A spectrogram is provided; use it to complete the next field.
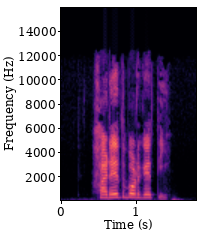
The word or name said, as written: Jared Borgetti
